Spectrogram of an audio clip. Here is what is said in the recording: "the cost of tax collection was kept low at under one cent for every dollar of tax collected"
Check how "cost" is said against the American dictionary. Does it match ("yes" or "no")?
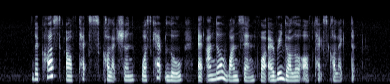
yes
